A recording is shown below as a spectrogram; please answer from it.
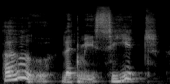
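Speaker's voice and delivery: a hint of a wheedling witch; witch begging. A narrator's reading. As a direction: coax it sweetly, sly underneath. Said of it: "the witch begs".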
